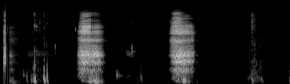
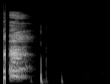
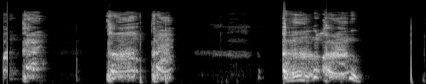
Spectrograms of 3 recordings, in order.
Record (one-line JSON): {"exhalation_length": "2.9 s", "exhalation_amplitude": 30041, "exhalation_signal_mean_std_ratio": 0.33, "cough_length": "1.1 s", "cough_amplitude": 21745, "cough_signal_mean_std_ratio": 0.33, "three_cough_length": "4.3 s", "three_cough_amplitude": 32768, "three_cough_signal_mean_std_ratio": 0.5, "survey_phase": "beta (2021-08-13 to 2022-03-07)", "age": "65+", "gender": "Female", "wearing_mask": "No", "symptom_new_continuous_cough": true, "symptom_runny_or_blocked_nose": true, "symptom_sore_throat": true, "symptom_onset": "3 days", "smoker_status": "Never smoked", "respiratory_condition_asthma": false, "respiratory_condition_other": false, "recruitment_source": "Test and Trace", "submission_delay": "1 day", "covid_test_result": "Positive", "covid_test_method": "RT-qPCR", "covid_ct_value": 14.4, "covid_ct_gene": "N gene", "covid_ct_mean": 14.8, "covid_viral_load": "14000000 copies/ml", "covid_viral_load_category": "High viral load (>1M copies/ml)"}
